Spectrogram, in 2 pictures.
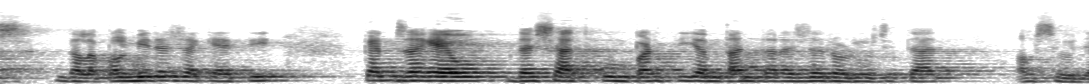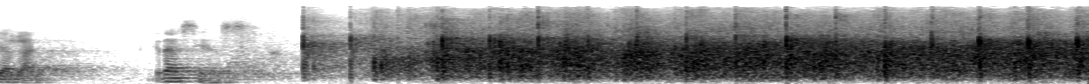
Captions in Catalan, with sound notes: de la Palmira Jaquetti que ens hàgiu deixat compartir amb tanta generositat el seu llegat. Gràcies. (Aplaudiments)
